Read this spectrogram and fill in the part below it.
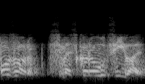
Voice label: near waypoint, speech cze, mood low; War Thunder

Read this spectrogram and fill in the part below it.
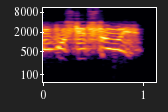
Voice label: bailout, speech cze, mood low; War Thunder

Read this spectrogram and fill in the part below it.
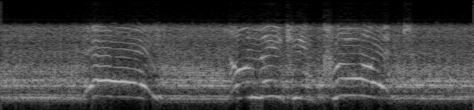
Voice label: eng damaged water mood low, speech eng; War Thunder

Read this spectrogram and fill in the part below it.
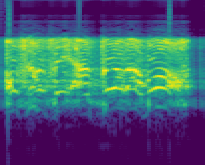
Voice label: dialog, dialogs french; midway; War Thunder

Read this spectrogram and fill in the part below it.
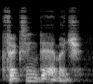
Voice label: voice message repairing, crew ships english

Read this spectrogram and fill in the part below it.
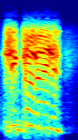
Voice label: voice message charged, crew tanks czech

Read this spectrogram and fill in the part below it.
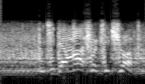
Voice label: damaged oil, mood low, speech ru; War Thunder

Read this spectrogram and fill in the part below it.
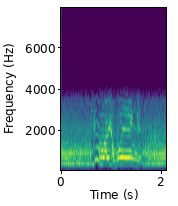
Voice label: eng right wing mood high, speech eng; War Thunder

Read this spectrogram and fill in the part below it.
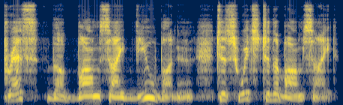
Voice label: tutorial bomber sight, english; War Thunder

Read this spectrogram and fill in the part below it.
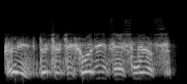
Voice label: damaged water, speech cze, mood low; War Thunder

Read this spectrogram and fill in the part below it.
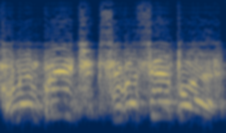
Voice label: searchlite, speech cze, mood med; War Thunder

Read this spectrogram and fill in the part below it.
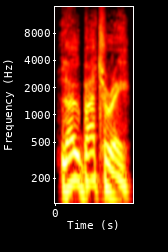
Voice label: Speech Alarms Sub Battery Low, EN GB; World Of Warships

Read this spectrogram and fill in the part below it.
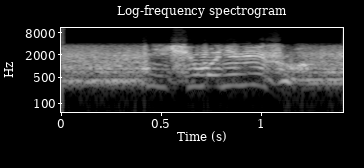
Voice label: searchlite, mood low, speech ru; War Thunder

